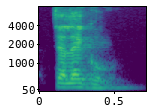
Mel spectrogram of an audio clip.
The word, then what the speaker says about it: Telugu: So in the chat, you can maybe tell me about the story because I saw it in, is it Telugu? How do you pronounce the language? Telugu.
